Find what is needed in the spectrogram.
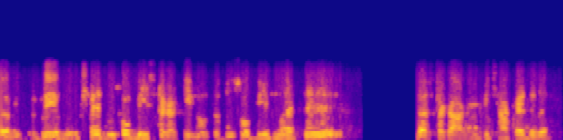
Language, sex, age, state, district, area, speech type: Maithili, male, 18-30, Bihar, Purnia, urban, conversation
